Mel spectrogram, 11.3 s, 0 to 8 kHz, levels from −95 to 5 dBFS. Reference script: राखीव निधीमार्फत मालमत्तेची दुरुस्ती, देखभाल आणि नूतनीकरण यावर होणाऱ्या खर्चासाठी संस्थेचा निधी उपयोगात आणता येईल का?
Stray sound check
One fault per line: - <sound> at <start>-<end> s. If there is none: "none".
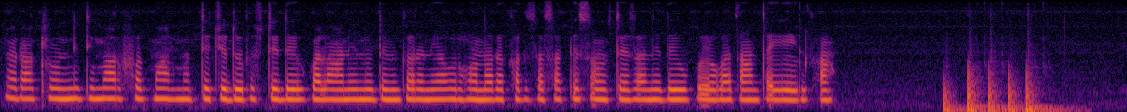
- thud at 9.4-11.0 s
